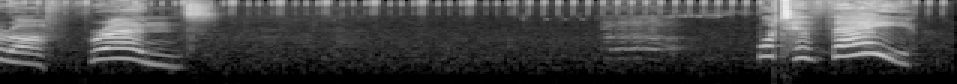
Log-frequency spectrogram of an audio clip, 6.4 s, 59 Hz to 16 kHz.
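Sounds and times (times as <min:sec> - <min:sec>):
speech: 0:00.0 - 0:01.5, 0:05.1 - 0:06.2
faint high-pitched ticking: 0:00.0 - 0:06.3
goat bleating: 0:04.0 - 0:04.6.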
